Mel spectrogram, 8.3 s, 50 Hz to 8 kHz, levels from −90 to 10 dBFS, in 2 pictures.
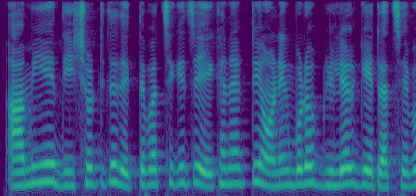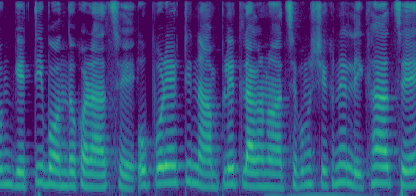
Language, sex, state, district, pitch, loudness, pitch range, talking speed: Bengali, female, West Bengal, Malda, 225 Hz, -27 LUFS, 205-245 Hz, 230 wpm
